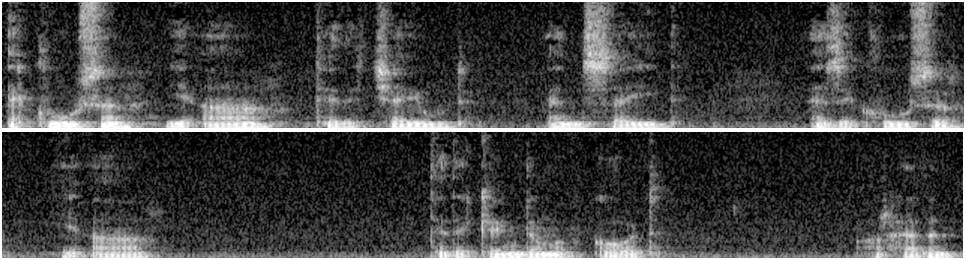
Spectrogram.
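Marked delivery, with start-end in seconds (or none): none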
